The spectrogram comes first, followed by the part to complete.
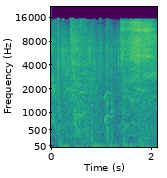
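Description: Monster-movie sound effects of an alligator attack: a loud, dense low rumble with irregular clattering, crashing hits.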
